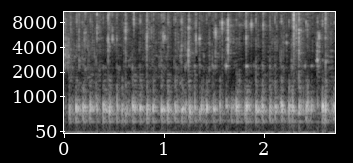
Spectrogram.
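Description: Water runs steadily into a cooking pot, put on to boil for pasta, a continuous splashing stream with a hollow, resonant tone, fairly loud, with no voices.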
